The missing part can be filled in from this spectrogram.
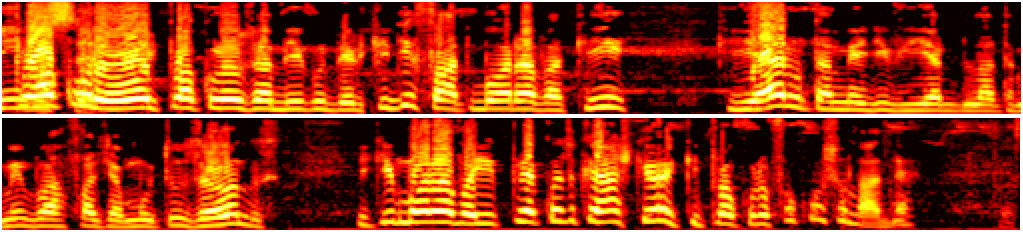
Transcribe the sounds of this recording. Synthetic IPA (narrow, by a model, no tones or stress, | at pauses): pɾɔkuɾopɾɔkuɾoʊzamiɡʊzd̪elɪkɪd̪ɪfat̪ʊmoɾavɐaki | kɪɛɾɐ̃t̪ɐ̃mbẽj̃d̪ɪviɛɾd̪ɪlat̪ɐ̃mẽj̃vãfazamũj̃t̪ʊzɐ̃nʊs | ɪkɪmoɾavɐaikɐkojzɐkɪeaʃʊ̥kɪkɪpɾɔkuɾofojkõsula̰d̪ʊnɛ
